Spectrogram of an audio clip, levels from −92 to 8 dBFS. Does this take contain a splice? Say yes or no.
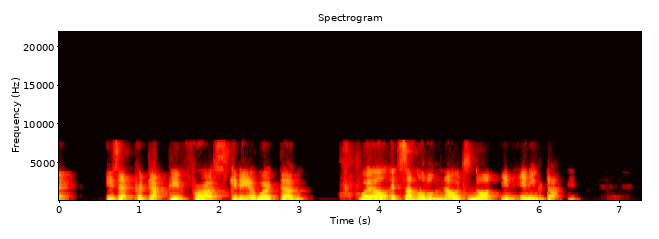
yes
